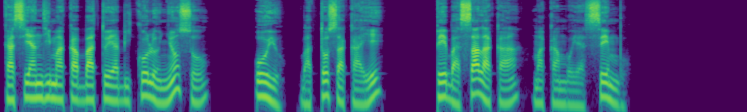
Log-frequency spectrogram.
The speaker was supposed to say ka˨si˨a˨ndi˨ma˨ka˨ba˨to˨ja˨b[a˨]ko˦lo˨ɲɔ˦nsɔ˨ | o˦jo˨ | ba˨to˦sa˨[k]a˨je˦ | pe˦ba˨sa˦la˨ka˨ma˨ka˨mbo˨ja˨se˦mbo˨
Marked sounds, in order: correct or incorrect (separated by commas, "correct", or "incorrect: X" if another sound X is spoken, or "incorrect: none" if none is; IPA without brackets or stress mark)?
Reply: incorrect: i˨, correct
